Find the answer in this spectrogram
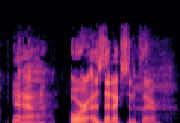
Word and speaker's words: ZX: # It is pronounced ZX. Yes, I I did correct myself in the show. Oh, I said ZX once, but I'm like, wait, no, Zed X because it's only their system really.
